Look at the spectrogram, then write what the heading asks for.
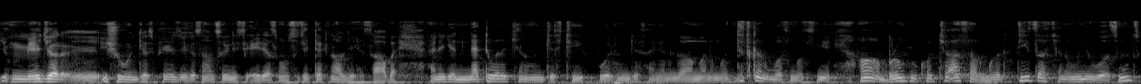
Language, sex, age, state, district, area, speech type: Kashmiri, male, 30-45, Jammu and Kashmir, Budgam, rural, spontaneous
